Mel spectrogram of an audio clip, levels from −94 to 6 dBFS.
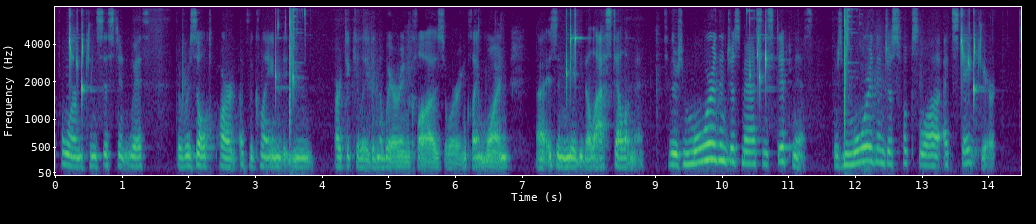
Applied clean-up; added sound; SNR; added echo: neural mask model RNNoise.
